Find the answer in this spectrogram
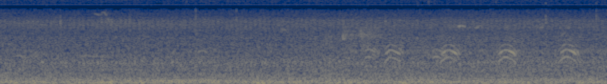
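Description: A bird repeating short chirping calls, about one and a half a second, beginning a little past halfway, over a steady low rumble of background noise.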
